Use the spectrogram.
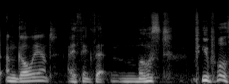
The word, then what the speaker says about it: Ungoliant: can't resist it so if you want to say ungoliant completely fine ungoliant is what I'm going to aim for though I will also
